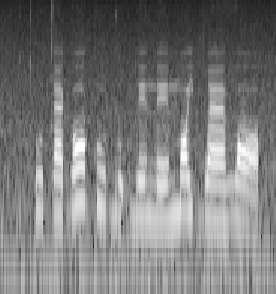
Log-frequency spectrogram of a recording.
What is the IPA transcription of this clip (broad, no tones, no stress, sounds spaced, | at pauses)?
tʼ u t æ ɡ ɒ k u d̪ u ʔ b e n̪ e m ɒ j ɡ w æ v ɒ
